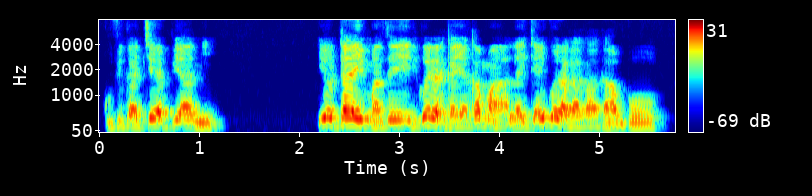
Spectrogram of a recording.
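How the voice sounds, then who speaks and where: A Kenyan man with a Kenyan accent hosting a podcast, chatty and quick to prompt and finish his guest's thoughts. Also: on the high side, darkish tone. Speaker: podcast host. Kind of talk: casual interview chat.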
